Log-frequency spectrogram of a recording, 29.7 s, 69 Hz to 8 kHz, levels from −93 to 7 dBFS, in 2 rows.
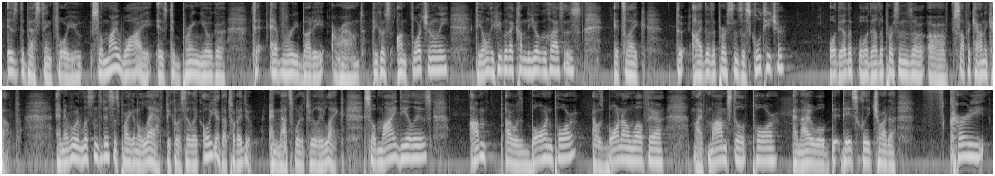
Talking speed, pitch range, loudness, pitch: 200 wpm, 120-150 Hz, -18 LUFS, 135 Hz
